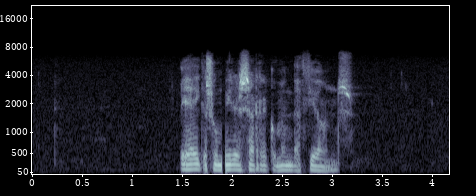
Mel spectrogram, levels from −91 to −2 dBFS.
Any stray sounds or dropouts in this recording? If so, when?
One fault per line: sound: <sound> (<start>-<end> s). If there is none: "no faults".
sound: dropout (1.9-1.9 s)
